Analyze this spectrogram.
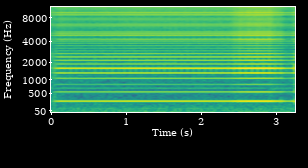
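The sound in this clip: A Monk synthesizer module, just plugged in, produces a steady, quiet electronic tone with a clear fundamental and a stack of even overtones that holds level, then swells slightly louder near the end.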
